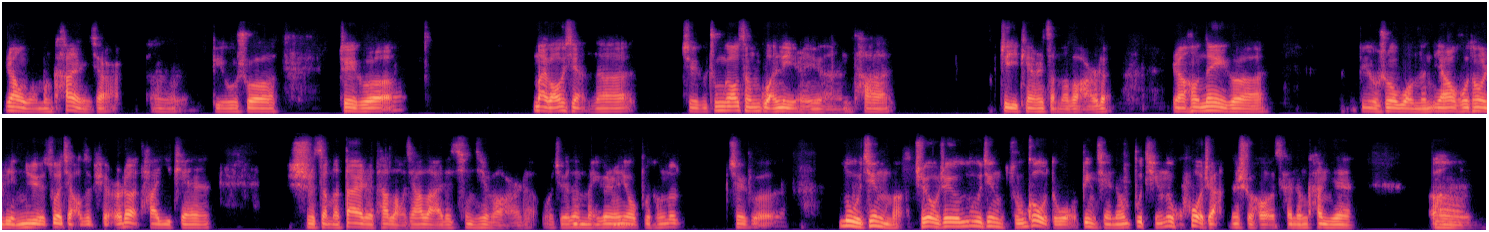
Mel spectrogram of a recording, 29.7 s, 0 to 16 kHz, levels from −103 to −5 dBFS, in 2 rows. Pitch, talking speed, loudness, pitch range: 105 Hz, 225 characters per minute, -32 LUFS, 100-115 Hz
